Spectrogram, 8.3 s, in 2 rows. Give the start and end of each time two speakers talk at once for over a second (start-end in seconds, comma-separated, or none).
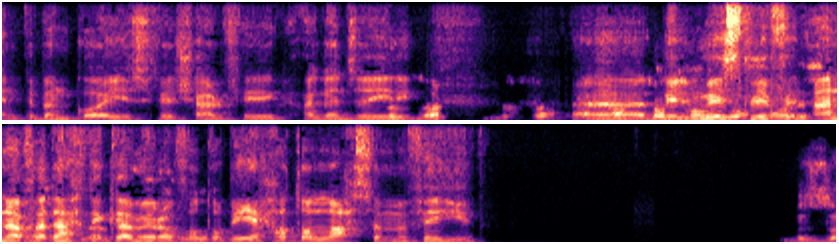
2.8-5.3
